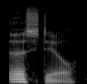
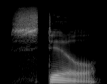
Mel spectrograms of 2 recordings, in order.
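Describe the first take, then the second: First: An extra vowel sound comes before the s. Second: The word starts directly with the s sound. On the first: The speaker calls it wrong. "We don't say uh still. No" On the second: The speaker calls it right. "there's no E"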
